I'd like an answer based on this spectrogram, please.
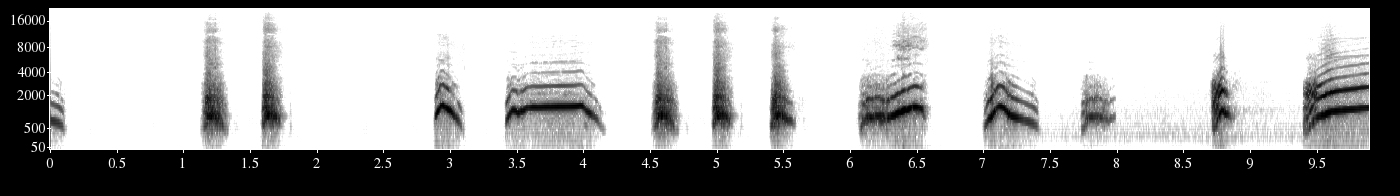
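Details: Zebra of the African savanna giving sharp, broadband barks in pairs and triplets. Between them come short, falling and rising harmonic yelps and two longer, flat, nasal whinny-like calls, with silence in between.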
